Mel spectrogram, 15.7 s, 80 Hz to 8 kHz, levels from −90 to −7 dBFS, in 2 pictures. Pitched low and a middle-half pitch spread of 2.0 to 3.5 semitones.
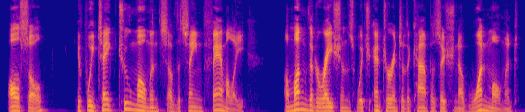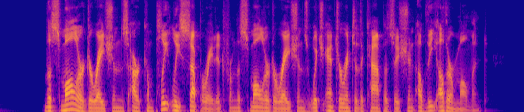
No: low, 105 Hz; average, 3.9 semitones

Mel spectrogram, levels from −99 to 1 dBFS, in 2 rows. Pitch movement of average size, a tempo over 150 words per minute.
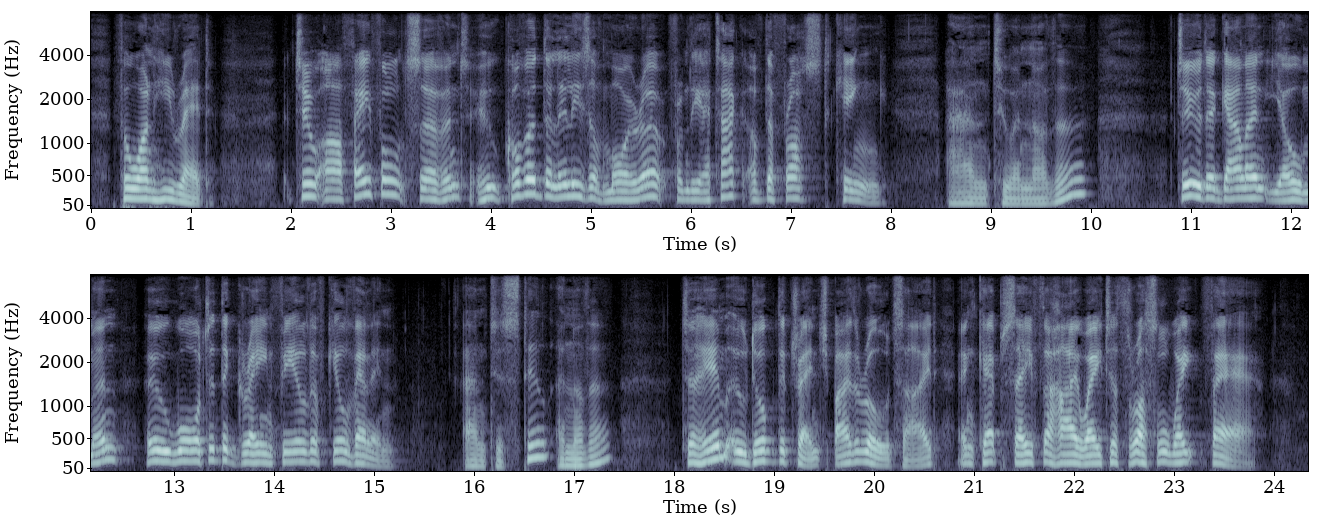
No: average, 4.2 semitones; average, 140 wpm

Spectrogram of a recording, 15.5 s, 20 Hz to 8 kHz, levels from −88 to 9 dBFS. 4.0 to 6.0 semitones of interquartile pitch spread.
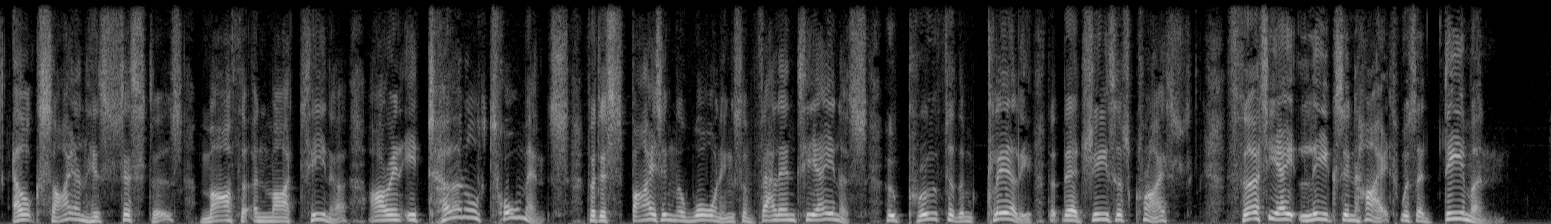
No: average, 3.4 semitones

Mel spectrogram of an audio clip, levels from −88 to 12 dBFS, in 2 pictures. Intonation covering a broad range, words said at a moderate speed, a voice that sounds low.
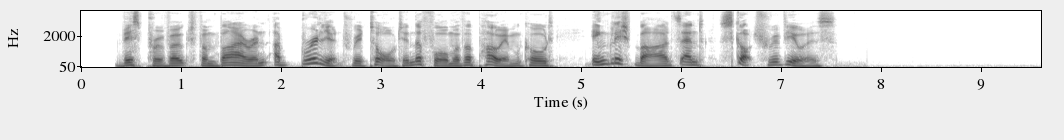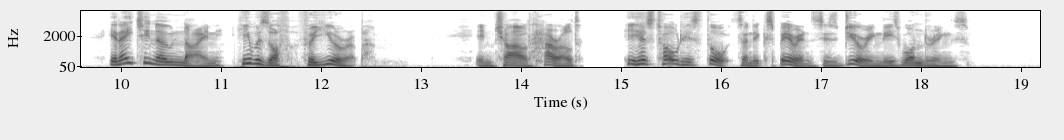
No: wide, 7.1 semitones; slow, 120 wpm; low, 125 Hz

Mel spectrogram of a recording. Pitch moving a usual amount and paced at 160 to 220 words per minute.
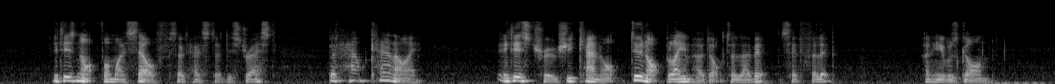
No: wide, 7.5 semitones; average, 165 wpm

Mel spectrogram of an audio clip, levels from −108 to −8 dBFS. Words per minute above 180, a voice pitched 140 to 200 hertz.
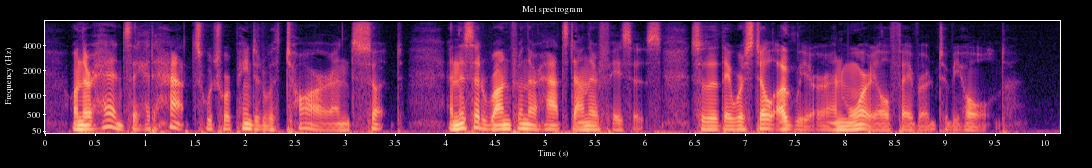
No: fast, 205 wpm; low, 105 Hz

